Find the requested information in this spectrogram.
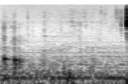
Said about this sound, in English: Excuse me, I'm going to have a drink. When I drink, you drink. just like that.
